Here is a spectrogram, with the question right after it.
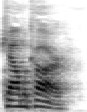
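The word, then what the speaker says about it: Makar: Was it Cale Maker that Duchene? Was it Cale Maker that they drafted for the Duchene pick? – Cal McCarr. Yeah, you're right. That's him. – Sorry, McCarr. I say it wrong.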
